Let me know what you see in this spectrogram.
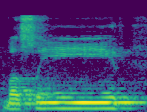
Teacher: سی یائے مدہ ہے اور اس کے بعد را آئی ہے، وقفاً یہ را باریک ہے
